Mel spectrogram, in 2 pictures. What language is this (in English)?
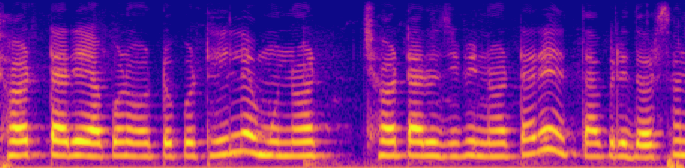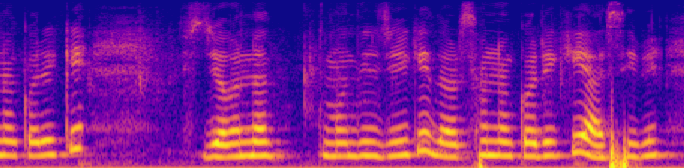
Odia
